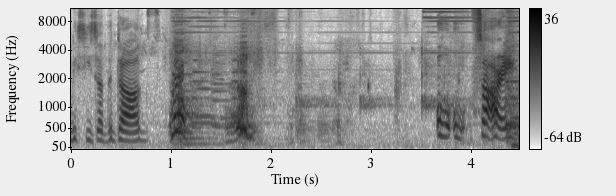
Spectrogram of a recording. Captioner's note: Bailey barking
